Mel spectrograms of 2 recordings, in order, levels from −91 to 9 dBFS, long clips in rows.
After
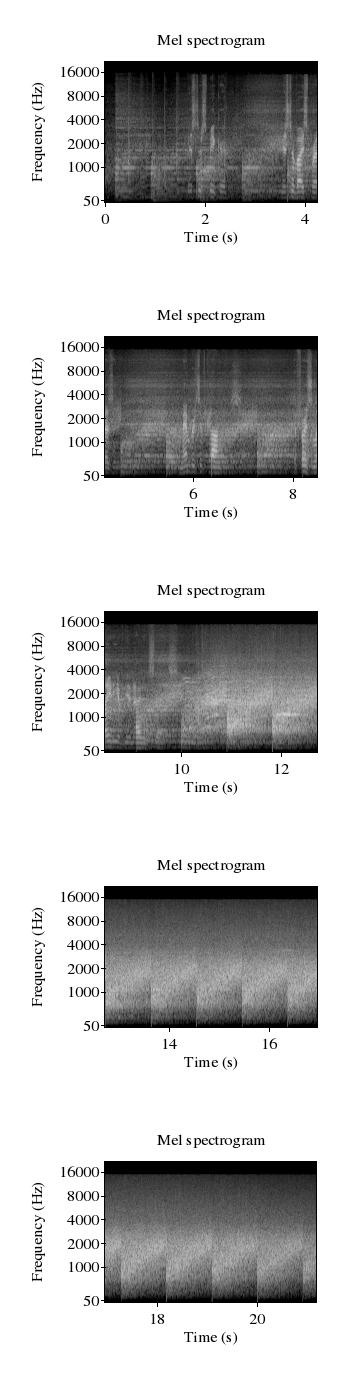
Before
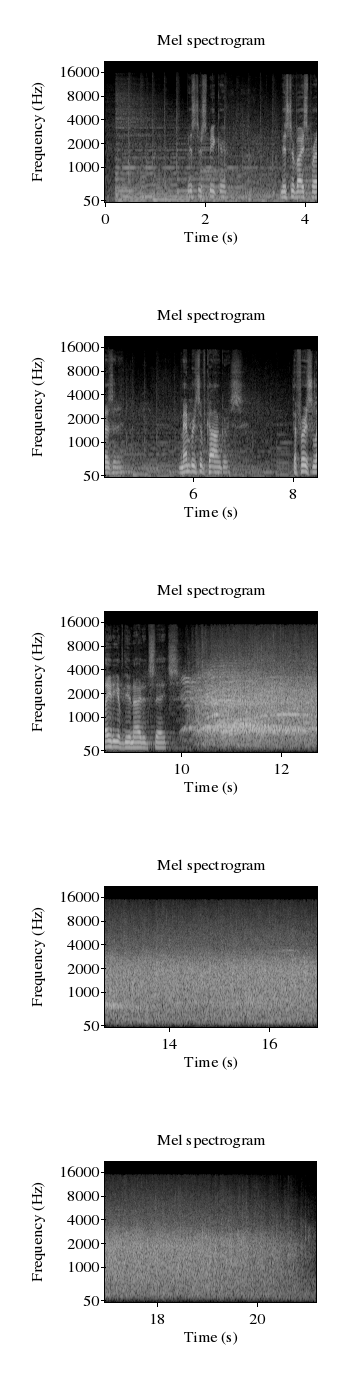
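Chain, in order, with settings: feedback delay with all-pass diffusion 1,375 ms, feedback 74%, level −6 dB
auto-filter high-pass saw up 1.1 Hz 850–2,000 Hz
level +2 dB

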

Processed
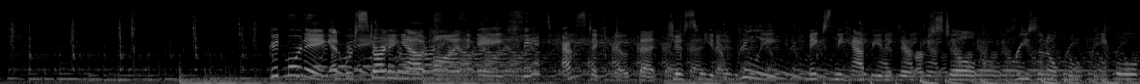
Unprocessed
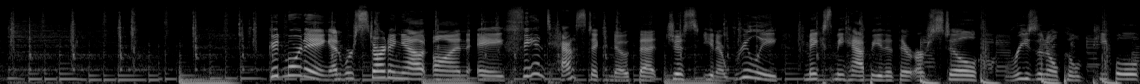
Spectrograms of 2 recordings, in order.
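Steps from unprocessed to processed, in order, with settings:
mains hum 50 Hz, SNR 20 dB
echo whose low-pass opens from repeat to repeat 249 ms, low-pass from 750 Hz, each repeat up 2 octaves, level −6 dB
0:05.39–0:05.88: multiband upward and downward expander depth 100%
level −8.5 dB

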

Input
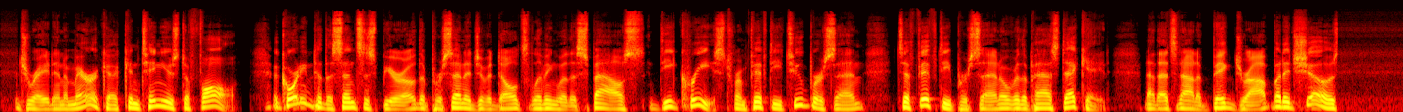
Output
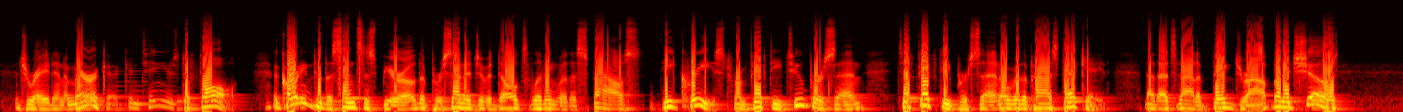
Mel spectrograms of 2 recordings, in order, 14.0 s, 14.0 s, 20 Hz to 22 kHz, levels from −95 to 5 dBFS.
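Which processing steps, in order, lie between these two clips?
adaptive Wiener filter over 9 samples
high-shelf EQ 5,000 Hz +4 dB
hum removal 104.3 Hz, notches 5
0:01.04–0:01.77: tuned comb filter 230 Hz, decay 0.62 s, harmonics all, mix 80%
wrap-around overflow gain 12 dB
0:05.40–0:06.64: power curve on the samples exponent 1.4
head-to-tape spacing loss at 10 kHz 26 dB
one half of a high-frequency compander decoder only
level −3.5 dB

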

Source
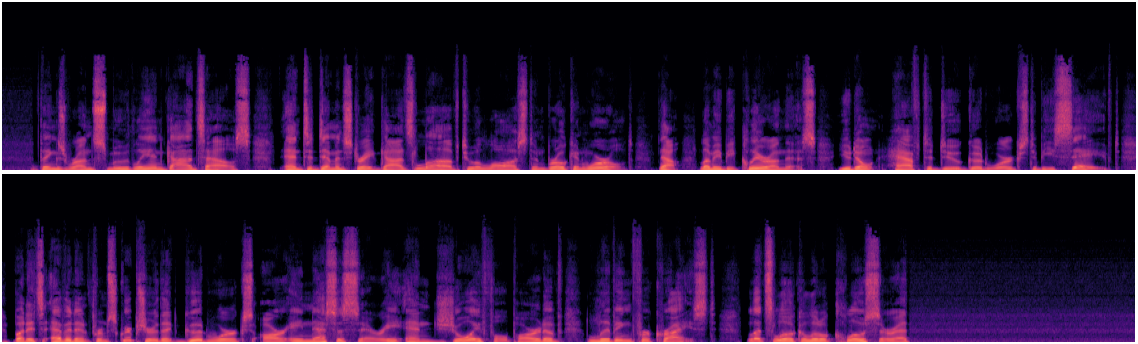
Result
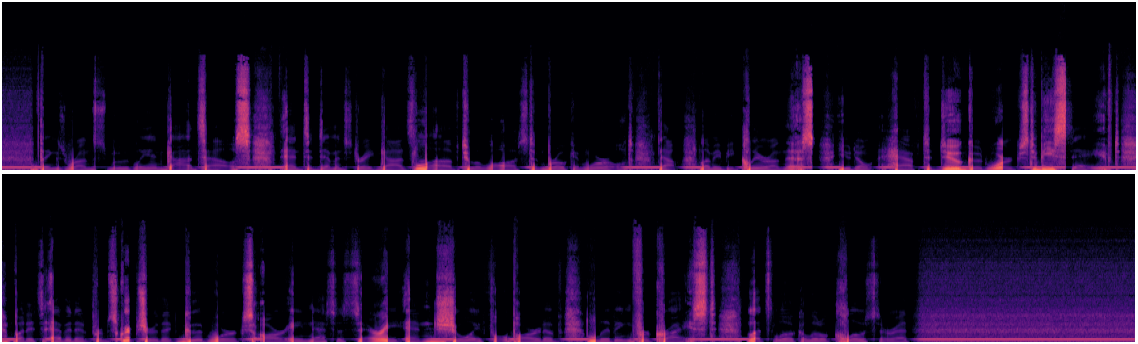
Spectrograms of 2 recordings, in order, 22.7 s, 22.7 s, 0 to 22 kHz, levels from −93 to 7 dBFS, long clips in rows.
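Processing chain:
steady tone 450 Hz −47 dBFS
gate with flip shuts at −19 dBFS, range −38 dB
transient designer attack −5 dB, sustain 0 dB
level +6.5 dB

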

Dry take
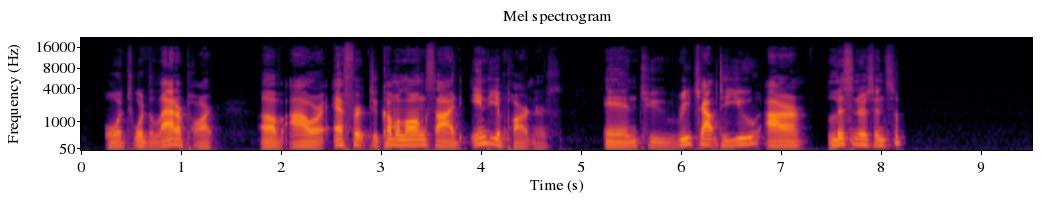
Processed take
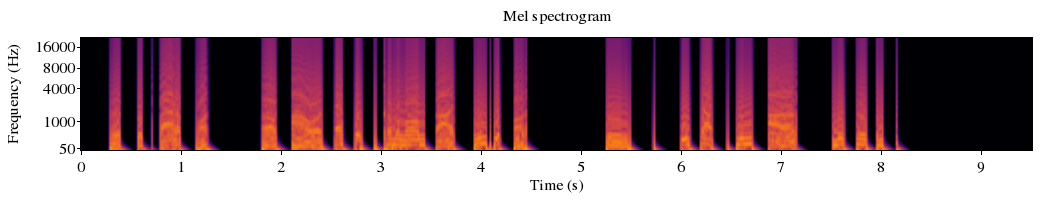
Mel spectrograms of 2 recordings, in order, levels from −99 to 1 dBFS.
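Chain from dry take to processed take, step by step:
comparator with hysteresis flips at −31 dBFS
level +4 dB

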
